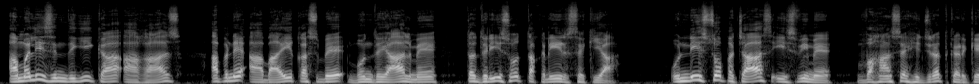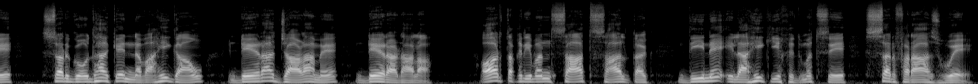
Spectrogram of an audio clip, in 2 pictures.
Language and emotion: Urdu, neutral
